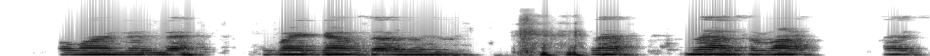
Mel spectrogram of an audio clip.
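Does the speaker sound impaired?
Yes: ALS.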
